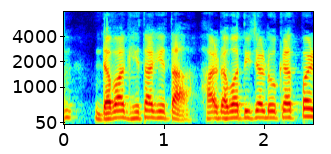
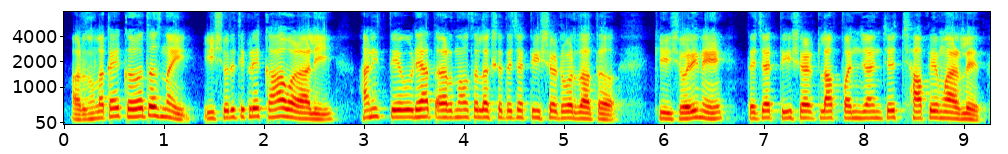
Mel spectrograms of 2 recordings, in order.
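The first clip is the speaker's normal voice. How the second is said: ordinary delivery, nothing marked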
